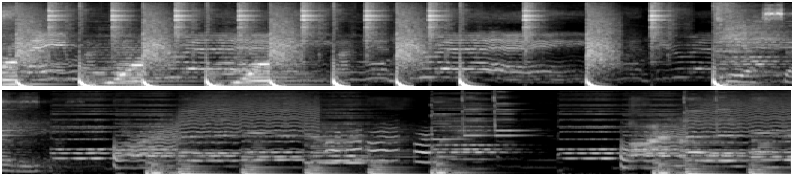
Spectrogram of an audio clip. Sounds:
music, hip hop music

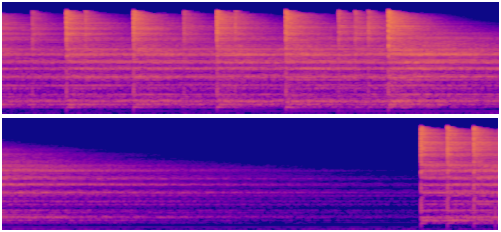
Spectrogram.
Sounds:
music

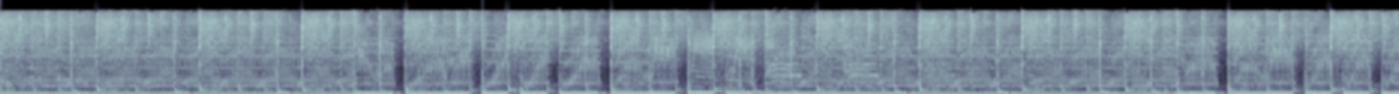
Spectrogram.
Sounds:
electronic music, music

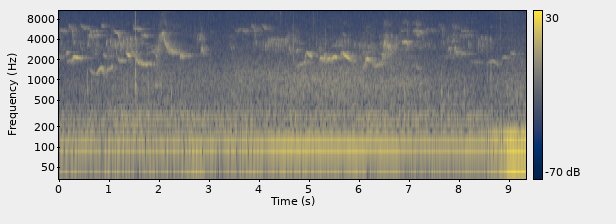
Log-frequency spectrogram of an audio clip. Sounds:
bird, bird vocalization

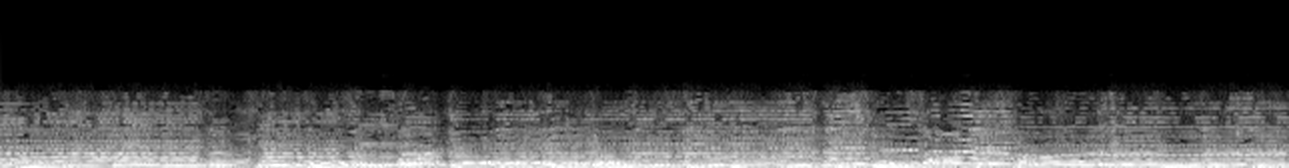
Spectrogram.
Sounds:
music

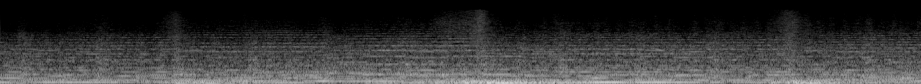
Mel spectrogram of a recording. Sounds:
music

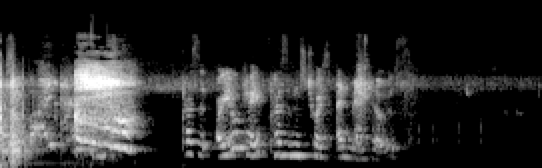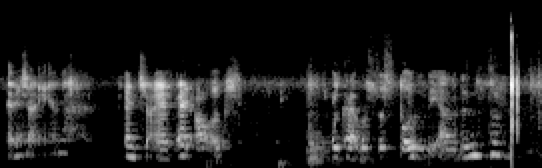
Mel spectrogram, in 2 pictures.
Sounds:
speech

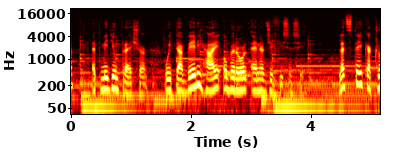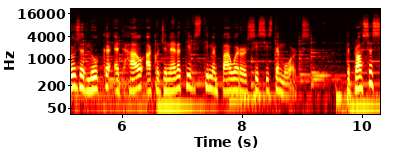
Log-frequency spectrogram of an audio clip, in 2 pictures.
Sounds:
speech, music

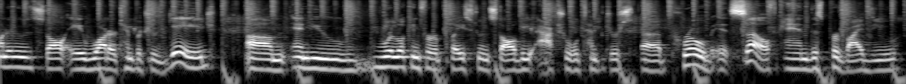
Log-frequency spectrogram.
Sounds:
music, speech

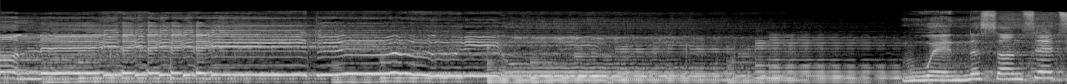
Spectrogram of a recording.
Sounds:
yodeling, music, singing

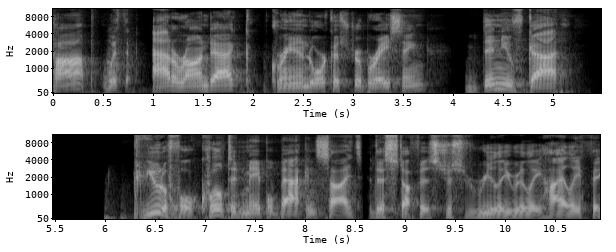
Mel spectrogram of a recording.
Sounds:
speech

